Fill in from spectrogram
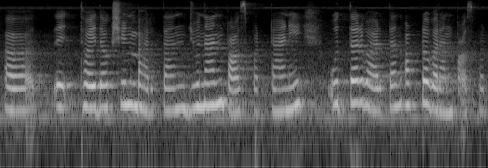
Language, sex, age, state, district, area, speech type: Goan Konkani, female, 18-30, Goa, Pernem, rural, spontaneous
